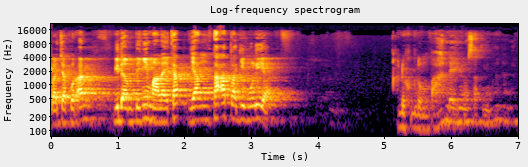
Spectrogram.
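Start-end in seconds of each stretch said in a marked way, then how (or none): 5.2-6.9 mock timid murmur, much softer; imitating a shy, unsure student. Ustaz imitating a nervous student asking for help, timid murmur. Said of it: "student worried about reading badly".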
